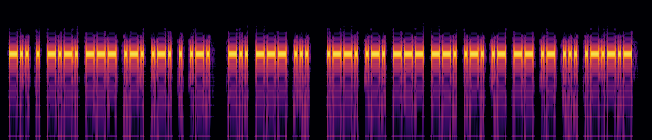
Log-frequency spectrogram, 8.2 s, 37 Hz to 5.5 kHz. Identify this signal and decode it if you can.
Morse code, heard as a keyed tone, about 34 wpm, 800 Hz. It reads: DECORRER DOS PROGRAMAS.
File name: audios / portugais / portugais texte en clair 2 vitesse 35 mots minutes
